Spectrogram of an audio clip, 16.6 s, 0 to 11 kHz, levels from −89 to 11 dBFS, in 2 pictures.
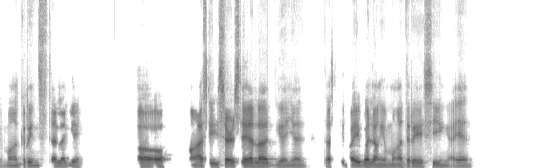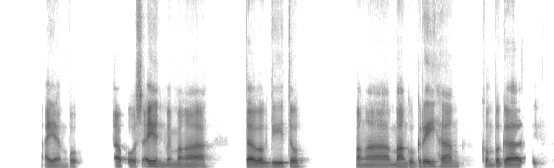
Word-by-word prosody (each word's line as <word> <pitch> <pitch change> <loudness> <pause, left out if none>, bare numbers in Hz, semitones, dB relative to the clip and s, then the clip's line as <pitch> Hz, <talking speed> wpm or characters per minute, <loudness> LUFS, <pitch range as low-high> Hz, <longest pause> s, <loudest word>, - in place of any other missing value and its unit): mga 100 -5 -7
greens 100 +1 -4
talaga, 95 0 -2
eh. - - -22 0.9
Oo, 100 -1 +4 0.5
mga 110 -2 +1
caesar 110 0 +2
salad 125 0 +3
ganiyan, 105 0 -7 0.3
tas - - -2
iba-iba 105 +1 +2
lang 110 +1 0
'yung 110 0 -10
mga 105 -1 -4
dressing, 110 -2 -4
ayan. 95 +1 -5 1.9
Ayan 95 -1 0
po. - - -8 0.5
Tapos 105 +1 0
ayun, 155 -5 +5
may 120 0 -5
mga 125 +1 0 0.5
tawag 125 +1 +5
dito, 130 +1 -1 0.7
mga 115 0 0
mango 120 0 +2
graham, 135 0 +2 0.3
kumbaga 115 0 +3 0.2
ti - - -17
115 Hz, 105 wpm, -26 LUFS, 105-125 Hz, 1.9 s, ayun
